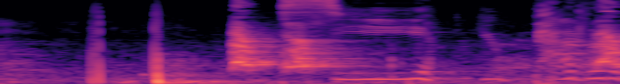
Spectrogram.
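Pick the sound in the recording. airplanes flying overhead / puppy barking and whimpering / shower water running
puppy barking and whimpering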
